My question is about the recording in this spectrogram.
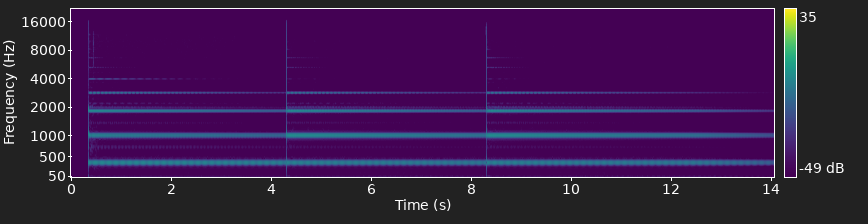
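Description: A singing bowl used as a meditation bell, struck three times about four seconds apart to mark the close of the meditation. Each strike rings on in one long wobbling tone that overlaps the next and slowly fades near the end.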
